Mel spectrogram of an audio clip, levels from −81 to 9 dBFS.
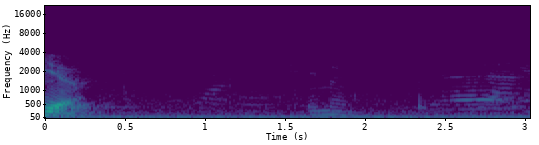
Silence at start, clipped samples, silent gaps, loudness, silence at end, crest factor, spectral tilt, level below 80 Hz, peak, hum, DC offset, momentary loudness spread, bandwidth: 0 s; under 0.1%; none; -51 LUFS; 0 s; 22 dB; -8.5 dB/octave; -58 dBFS; -22 dBFS; none; under 0.1%; 12 LU; 11.5 kHz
